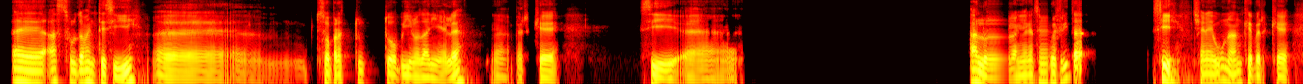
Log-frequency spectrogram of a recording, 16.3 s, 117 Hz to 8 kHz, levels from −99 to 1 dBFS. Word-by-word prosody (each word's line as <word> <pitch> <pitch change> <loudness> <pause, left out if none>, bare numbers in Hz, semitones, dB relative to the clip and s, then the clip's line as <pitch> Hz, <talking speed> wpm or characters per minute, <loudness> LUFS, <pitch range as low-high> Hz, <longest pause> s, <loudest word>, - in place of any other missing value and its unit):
Ehm, 120 -3 +5
assolutamente 120 -3 +1
sì, 95 +7 +3 0.2
ehm, 75 -5 -3 0.2
uhm, 90 +6 -21
soprattutto 100 +2 -1
Pino 90 -2 -1
Daniele, 85 - +1
ehm, 85 -3 -8
perché 80 -3 -1 1.0
Sì, 80 -4 +1
ehm 75 -2 -6 2.9
Allora 85 -9 +3
la - - +1
mia 90 +2 -1
canzone 110 +3 -1
preferita 120 +9 +2 0.9
sì - - +4 0.2
ce - - -4
n'è 100 0 +2
una 105 +2 +1
anche 110 +3 +1
perché - - -1
95 Hz, 85 wpm, -24 LUFS, 80-115 Hz, 2.9 s, Ehm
